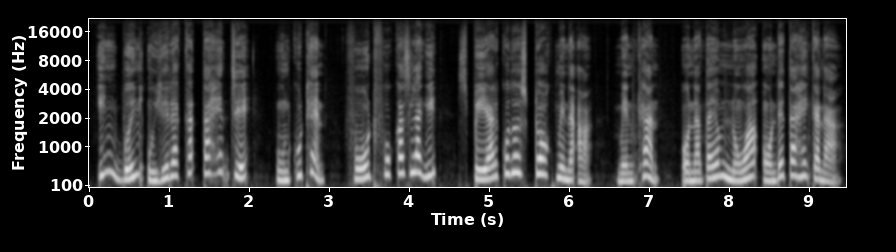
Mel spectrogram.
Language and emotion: Santali, surprised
